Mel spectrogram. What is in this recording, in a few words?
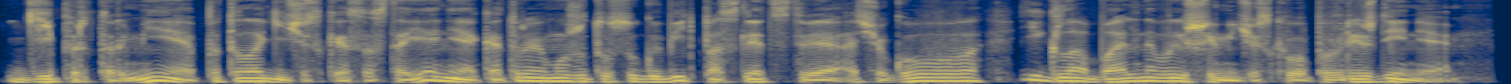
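Russian, video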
